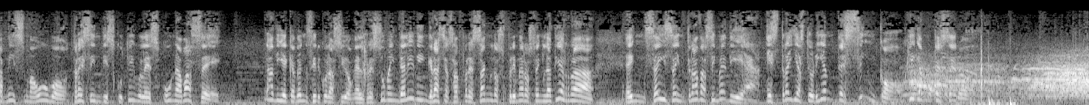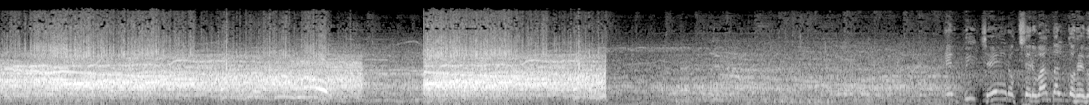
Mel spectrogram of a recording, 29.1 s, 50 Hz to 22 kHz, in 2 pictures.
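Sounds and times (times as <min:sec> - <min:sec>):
stadium crowd cheering: 0:12.0 - 0:29.0.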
